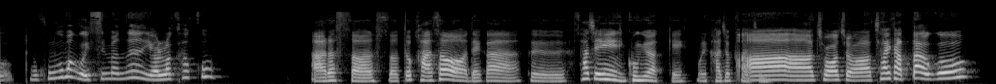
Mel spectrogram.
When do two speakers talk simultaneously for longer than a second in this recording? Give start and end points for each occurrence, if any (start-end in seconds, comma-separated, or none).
none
